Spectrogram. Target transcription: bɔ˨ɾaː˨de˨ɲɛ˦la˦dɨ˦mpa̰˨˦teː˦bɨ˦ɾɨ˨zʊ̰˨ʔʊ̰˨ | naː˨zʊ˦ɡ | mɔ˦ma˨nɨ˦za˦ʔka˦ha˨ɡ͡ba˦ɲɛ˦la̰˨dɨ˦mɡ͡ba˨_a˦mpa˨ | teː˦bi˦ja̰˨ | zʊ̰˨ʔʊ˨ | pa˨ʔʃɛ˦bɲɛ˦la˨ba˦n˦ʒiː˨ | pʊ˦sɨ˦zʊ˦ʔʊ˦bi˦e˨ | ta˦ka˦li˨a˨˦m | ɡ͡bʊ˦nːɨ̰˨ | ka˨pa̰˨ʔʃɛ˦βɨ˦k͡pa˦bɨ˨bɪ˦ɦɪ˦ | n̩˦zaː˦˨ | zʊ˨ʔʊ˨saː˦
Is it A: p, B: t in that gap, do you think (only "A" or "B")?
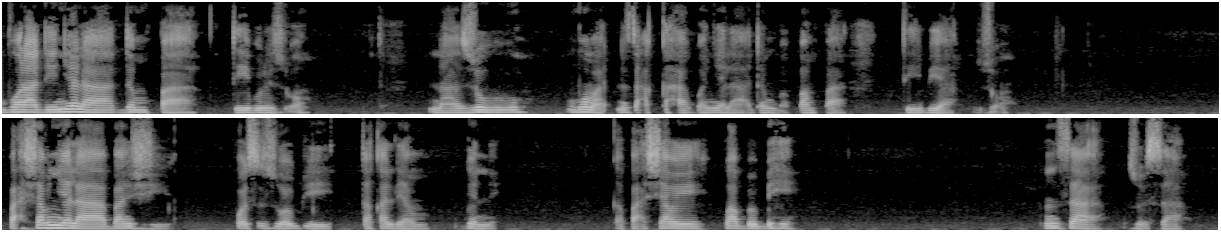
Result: A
